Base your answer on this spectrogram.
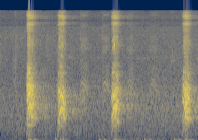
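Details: Shetland Sheepdog barking while training running contacts in agility through a box with a jump grid; four sharp, clipped barks at uneven intervals, roughly every half to one second.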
